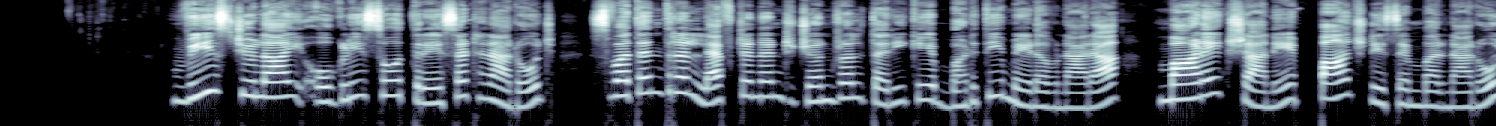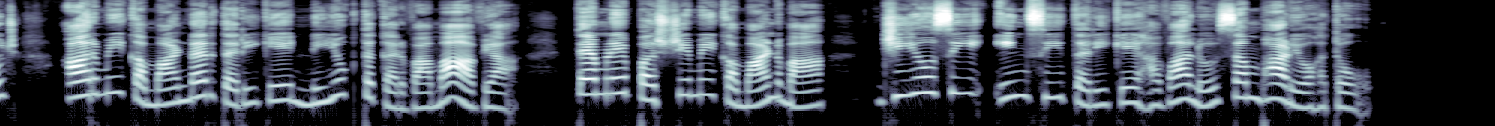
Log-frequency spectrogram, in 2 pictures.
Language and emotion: Gujarati, neutral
